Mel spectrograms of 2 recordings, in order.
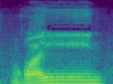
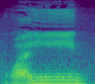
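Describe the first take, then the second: The two takes are said the same way.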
